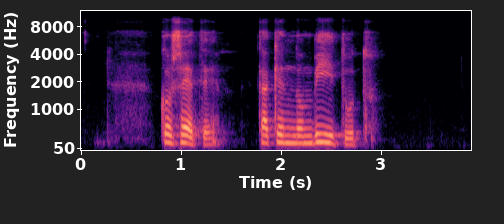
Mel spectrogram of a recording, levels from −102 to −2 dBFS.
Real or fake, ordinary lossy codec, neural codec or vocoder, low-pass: real; Opus, 32 kbps; none; 7.2 kHz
